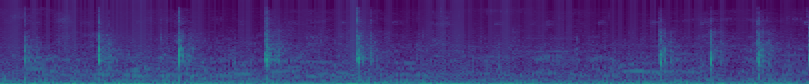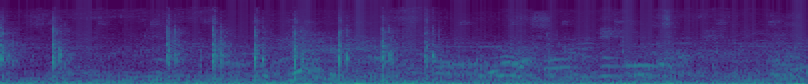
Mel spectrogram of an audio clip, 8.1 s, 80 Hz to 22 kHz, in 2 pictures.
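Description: Footsteps on a concrete walkway: sharp shoe clicks about every 0.4 s, growing denser for a few seconds as other walkers pass close by. Murmured voices of passers-by and a steady low rumble run underneath.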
